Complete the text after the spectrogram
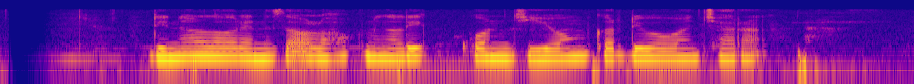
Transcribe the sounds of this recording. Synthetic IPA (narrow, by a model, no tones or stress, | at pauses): dinalɔɾɛnzaɔlɔɦɔk̚niŋalikwɔnd͡ʒiɔŋkɨrdiwawaɲt͡ʃaɾa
